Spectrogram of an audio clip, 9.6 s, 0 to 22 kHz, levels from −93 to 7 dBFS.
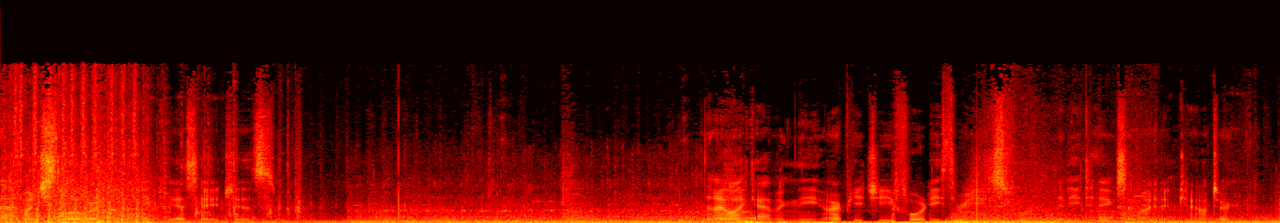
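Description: A loud pop appears twice, at 2.99 to 3.01 s and 7.32 to 7.34 s, peaking about 15 and 20 dB above the sound. The audio continues underneath, unlike a dropout, so a voltage pulse from a plug, switch or static discharge is the likely cause.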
